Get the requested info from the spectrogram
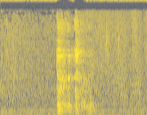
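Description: A person coughing once, in two quick bursts about a second in, over quiet room tone with a faint steady hum.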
